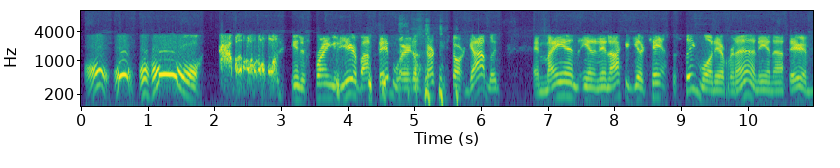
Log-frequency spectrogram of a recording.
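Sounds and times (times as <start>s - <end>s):
barred owl hooting in the early morning: 0.0s - 2.6s
speech: 3.2s - 10.9s
laughter: 3.7s - 5.8s.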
